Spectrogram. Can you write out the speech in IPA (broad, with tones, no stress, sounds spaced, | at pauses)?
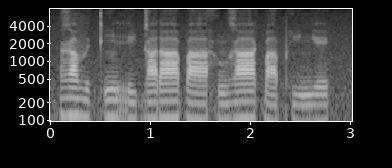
ɣ a˦ v ɪ˨ kʼ ĩ˦ r i˨ ɡ a˦ ɾ aː˦ p aː˨ h ũ˨ ɣ aː˦ k͡p a˨ pʰ i˨ ɲ e˦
